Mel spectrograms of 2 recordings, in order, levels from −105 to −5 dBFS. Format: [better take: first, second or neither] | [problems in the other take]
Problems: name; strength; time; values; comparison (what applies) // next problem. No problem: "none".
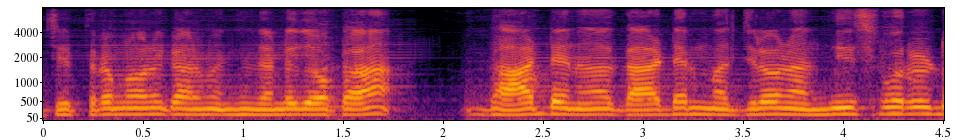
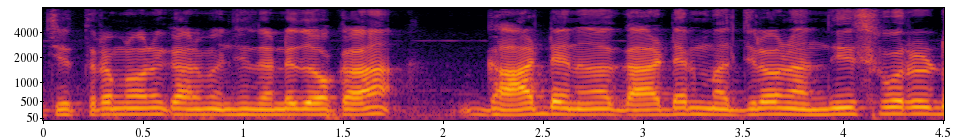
second | noise reduction (neural separator model SepFormer DNS4)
